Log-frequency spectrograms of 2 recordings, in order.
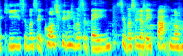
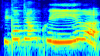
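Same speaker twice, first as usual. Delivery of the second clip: slow, higher, stretched-out reassurance; imitated soothing doctor; 5 semitones higher, much slower than usual. Doctor reassuring a woman in labour, slow soothing imitation. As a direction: play the doctor calming her patient. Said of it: "Eu ficava, ela".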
